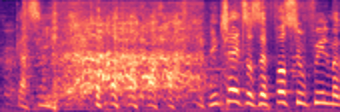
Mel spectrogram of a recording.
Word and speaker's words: Casino: Io è uscito Scorsese, che è pur sempre italo-americano, e dico Casino, però senza l'accento sulla O. Casino.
